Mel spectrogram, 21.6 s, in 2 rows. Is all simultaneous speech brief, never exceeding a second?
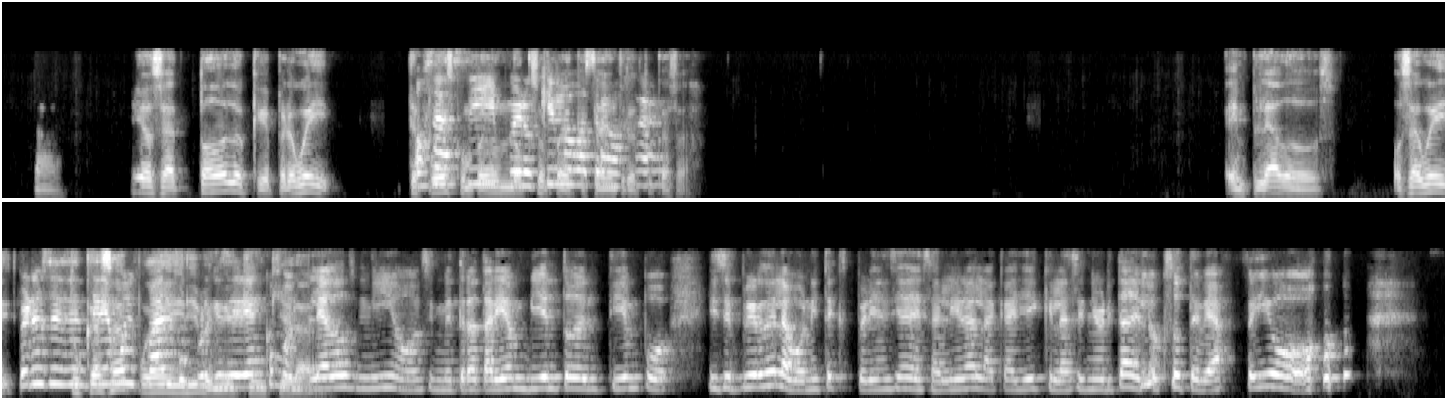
No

